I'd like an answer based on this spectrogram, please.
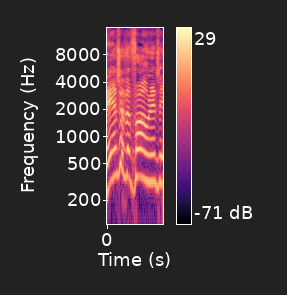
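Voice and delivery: pushy aggressive voice. Retelling a comedian demanding someone answer a ringing phone: imitating an aggressive comedian. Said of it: "really aggressive".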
